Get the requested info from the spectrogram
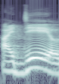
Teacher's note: faites bien l'accent tonique sur la seconde partie du mot. Ideal, c'est un i long, ok?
